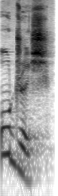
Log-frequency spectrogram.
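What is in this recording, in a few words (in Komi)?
"уджысь", Komi, female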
